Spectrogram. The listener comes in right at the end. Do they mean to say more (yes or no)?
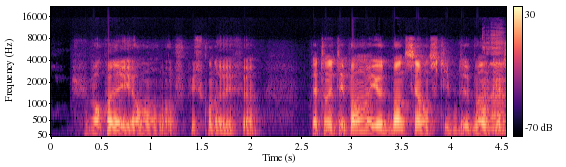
yes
